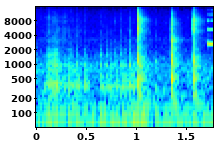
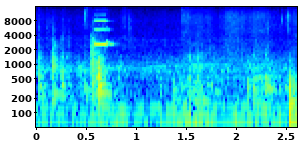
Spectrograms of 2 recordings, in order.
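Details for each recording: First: Black & Decker VEC1095ABD battery charger, about 20 years old with hard-to-press buttons, plugged in with no battery connected: button clicks, then one short high beep as it runs its check. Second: Black & Decker VEC1095ABD battery charger, about 20 years old, after replacing hard-to-push tact switches: a short high beep, a pause, then two crisp beeps; each button press registers cleanly.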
